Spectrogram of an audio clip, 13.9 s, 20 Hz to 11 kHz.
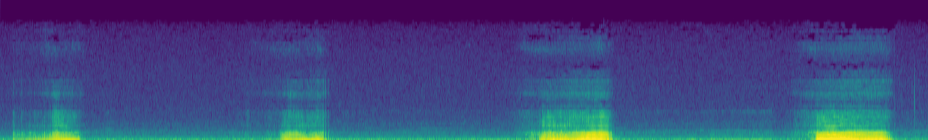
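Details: Snoring recorded with the SnoreLab app: four loud, rattling snores on the in-breaths, about 15 breaths a minute, with quiet breathing between them.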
